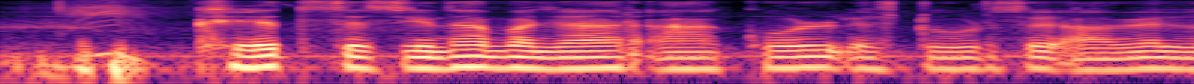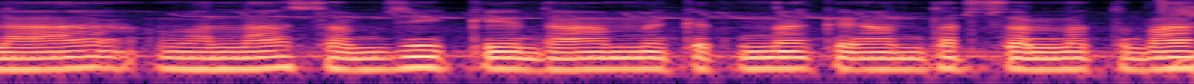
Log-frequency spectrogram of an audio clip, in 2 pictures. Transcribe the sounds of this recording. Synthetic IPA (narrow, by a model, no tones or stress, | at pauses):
kʰeːt̪sesid̪ʱabad͡ʒaːɾaːkʰoːlɪsʈoːɾseʔaːwelaʋalasəbd͡ʒiked̪aːmːẽkɪt̪nakeə̃nt̪əɾt͡ʃəlːət̪baː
